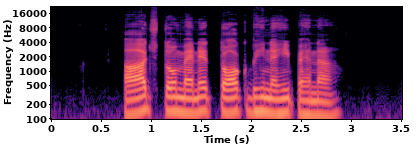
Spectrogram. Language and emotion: Punjabi, neutral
